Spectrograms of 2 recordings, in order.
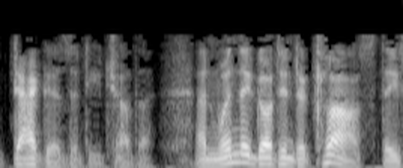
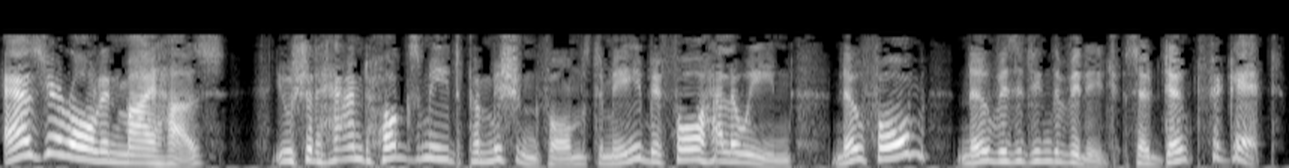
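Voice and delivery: high, raised, firm announcement; strict teacher; 10 semitones higher, 5 dB louder than usual. A narrator's reading. McGonagall reminding her class about forms, high and firm. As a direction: lay down the rule to a whole class.

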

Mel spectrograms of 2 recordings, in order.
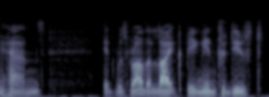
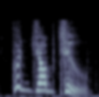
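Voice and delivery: high, louder motherly interjection; brisk; 7 dB louder than usual. A narrator's reading. Mother moving the talk on to luggage, brisk. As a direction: cut in and take charge. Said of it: "said Missus Weasley briskly".

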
